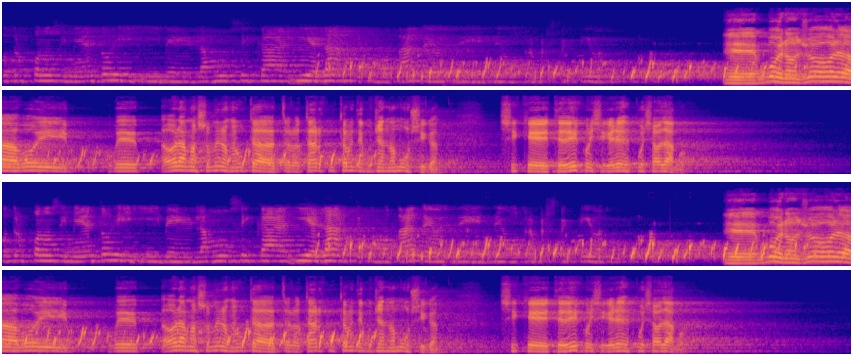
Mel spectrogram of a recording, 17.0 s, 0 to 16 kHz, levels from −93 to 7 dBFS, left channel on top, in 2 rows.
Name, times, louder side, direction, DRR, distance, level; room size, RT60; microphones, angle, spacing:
voice 1, 0.0-6.1, right 3 dB, 75° right, 6 dB, 1.7 m, -37 dB
sound 1, 3.1-12.2, right 4 dB, 55° right, 0.8 m, -26 dB
voice 2, 7.2-9.2 9.6-12.9 13.5-15.3, left 2 dB, 15° left, 11 dB, 0.6 m, -20 dB
25.0 x 24.0 x 8.5 m, 2.8 s
head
